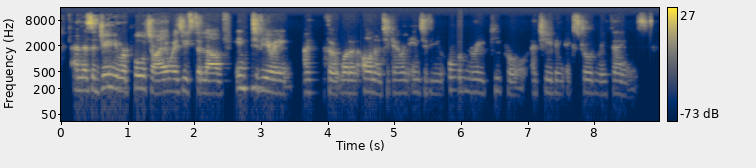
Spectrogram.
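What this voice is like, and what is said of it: Australian accent. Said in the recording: “my early career was as a journalist in Australia, where I'm originally from. You can probably hear from my accent.”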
